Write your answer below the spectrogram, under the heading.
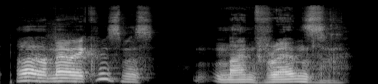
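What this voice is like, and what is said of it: Put-on German accent. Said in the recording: “Dean Martin doing a German accent”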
